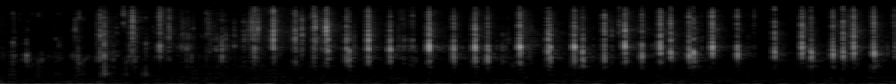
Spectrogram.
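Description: Long pink nails tap rapidly on the screen edges and casing of a white, hollow plastic handheld game console. The result is a fast series of crisp, dry clicks, bright and thin with almost no low end. Each tap dies away at once, growing louder and more distinct as the tapping goes on.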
